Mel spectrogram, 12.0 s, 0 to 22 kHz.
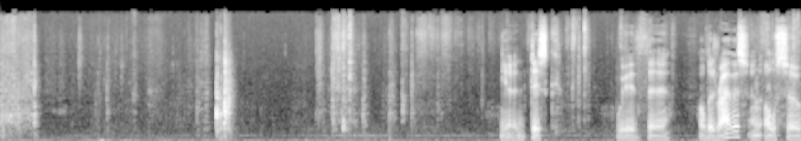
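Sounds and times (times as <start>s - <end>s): cardboard sliding scrape: 0.0s - 0.6s.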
